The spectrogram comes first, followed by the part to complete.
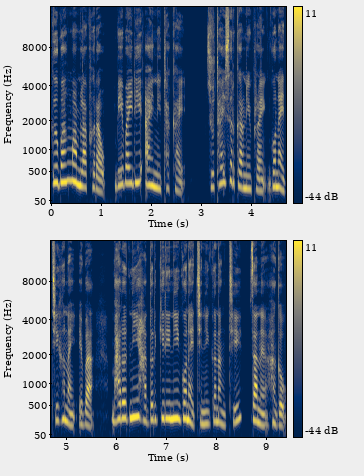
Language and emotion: Bodo, neutral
